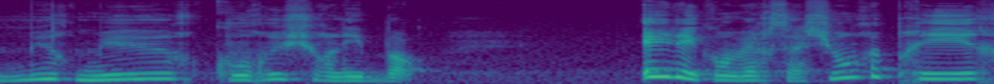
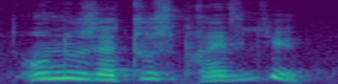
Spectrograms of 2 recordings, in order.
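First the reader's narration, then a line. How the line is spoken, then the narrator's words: Plain. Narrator (French): répondit M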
